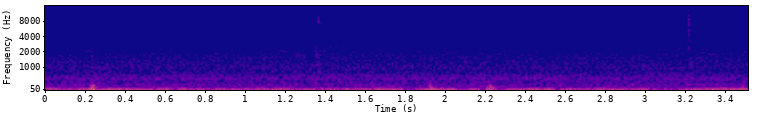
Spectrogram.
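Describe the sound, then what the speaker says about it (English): Faint heartbeat in a late-night horror video game, a few soft, low thumps spaced irregularly over a quiet hum, with no speech. "Why is there a heartbeat?"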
